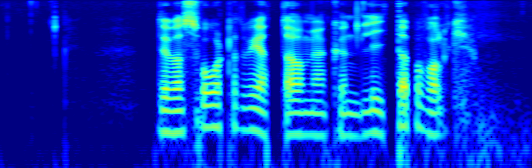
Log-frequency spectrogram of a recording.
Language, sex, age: Swedish, male, 25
